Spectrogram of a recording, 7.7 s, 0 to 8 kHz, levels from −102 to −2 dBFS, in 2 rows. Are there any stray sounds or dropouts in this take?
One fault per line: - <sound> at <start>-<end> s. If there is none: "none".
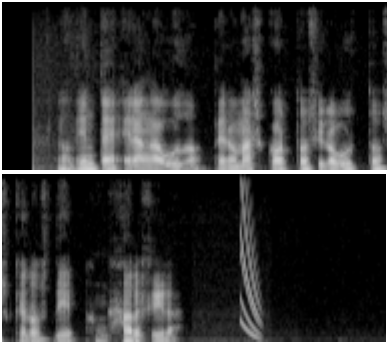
- chirp at 6.2-6.5 s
